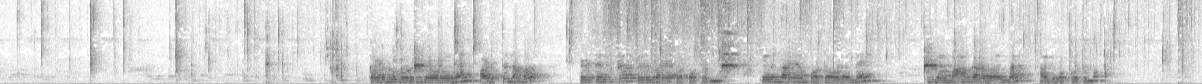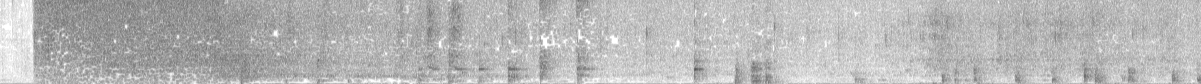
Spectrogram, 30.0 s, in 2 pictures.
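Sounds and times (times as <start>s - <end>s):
food sizzling in hot oil: 0.0s - 30.0s
wooden spatula scraping and stirring: 7.5s - 10.6s.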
